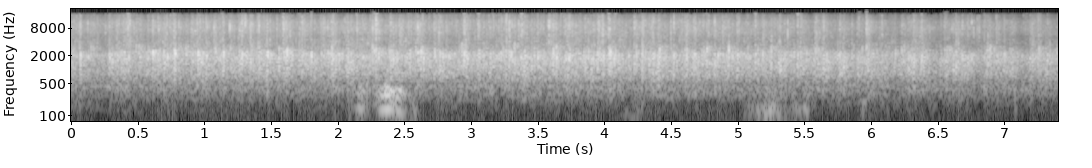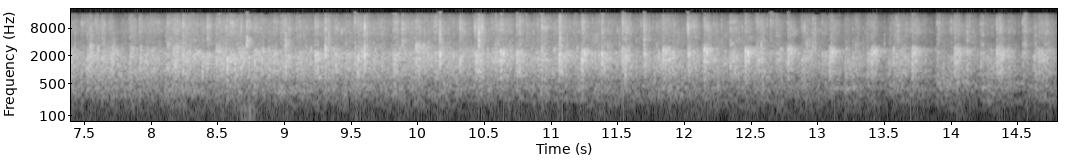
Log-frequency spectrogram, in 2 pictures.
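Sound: audience applauding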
